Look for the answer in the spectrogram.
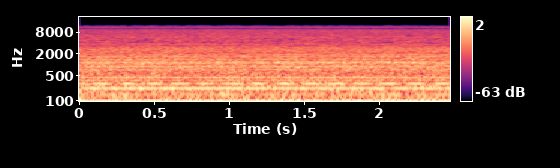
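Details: Vacuum pump on a 1600-litre mixer during a vacuum test with an empty chamber, vacuum about 0.09; steady low hum with even, unchanging whir, no knocks or surging, pump working stably with very low noise, meeting the vacuum requirement.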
